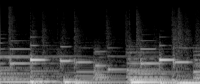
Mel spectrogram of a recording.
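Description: Background music: an instrumental jazz piece led by piano over a bass line, with light drums.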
